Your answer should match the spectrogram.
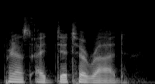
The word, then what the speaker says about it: Iditarod: She supports and promotes the brutal Iditarod dog sled races. – Oh, I think it's pronounced Iditarod. – No, it's Iditarod.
